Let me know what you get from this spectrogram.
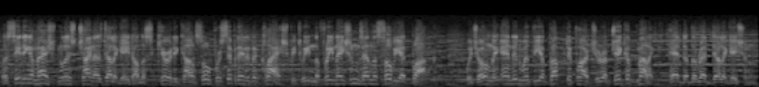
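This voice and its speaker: American male newsreel announcer, 1950s style, slightly high voice, emphatic formal delivery, prominent music behind. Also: lively intonation, brisk, rough recording. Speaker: newsreel narrator. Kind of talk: 1950s newsreel scripted narration. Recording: vintage 1950 newsreel soundtrack. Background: background music.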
